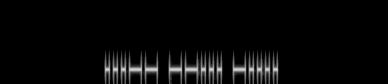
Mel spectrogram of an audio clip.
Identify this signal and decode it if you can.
Morse code, heard as a keyed tone, about 28 wpm, 700 Hz. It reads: 376
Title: Common Cut Numbers - 3-Digit 30wpm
